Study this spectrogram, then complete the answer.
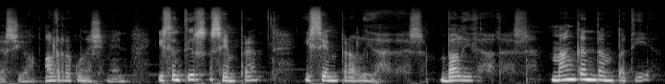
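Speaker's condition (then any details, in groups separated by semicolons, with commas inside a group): No condition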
